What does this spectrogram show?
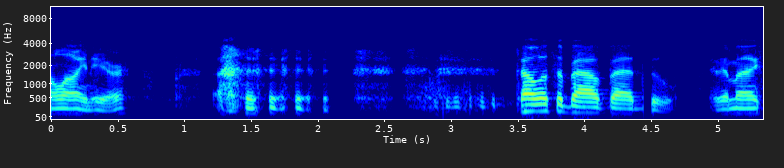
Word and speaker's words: Badoo: Tell us about Badoo. Am I saying it correctly? B-A-D-O-O.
